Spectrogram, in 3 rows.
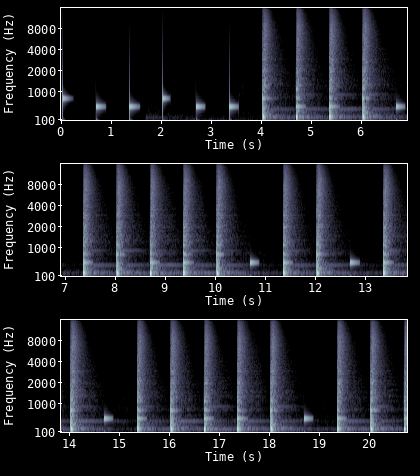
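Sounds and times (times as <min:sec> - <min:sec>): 
metronome click: 0:01.4 - 0:03.6, 0:06.7 - 0:06.9, 0:10.7 - 0:10.9, 0:12.7 - 0:12.9, 0:14.7 - 0:14.9, 0:18.7 - 0:18.9
snare drum duet: 0:04.0 - 0:06.5, 0:07.4 - 0:10.5, 0:11.4 - 0:12.5, 0:13.4 - 0:14.5, 0:15.4 - 0:18.5, 0:19.4 - 0:20.7.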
